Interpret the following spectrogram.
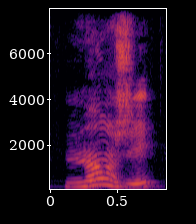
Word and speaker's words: manger: De novo, em commencer você percebeu que ER termina em E, e a gente pronuncia simplesmente E no final.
